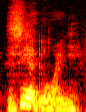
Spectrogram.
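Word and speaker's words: Ziedoņi: The N is softened. Is there an accent on it? No, there's a comma under the N.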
